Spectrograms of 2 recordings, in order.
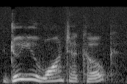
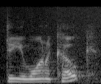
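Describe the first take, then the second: First: The words are said separately, without linking. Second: The words flow smoothly linked together. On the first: "this is just an example" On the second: "as an American would speak it"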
